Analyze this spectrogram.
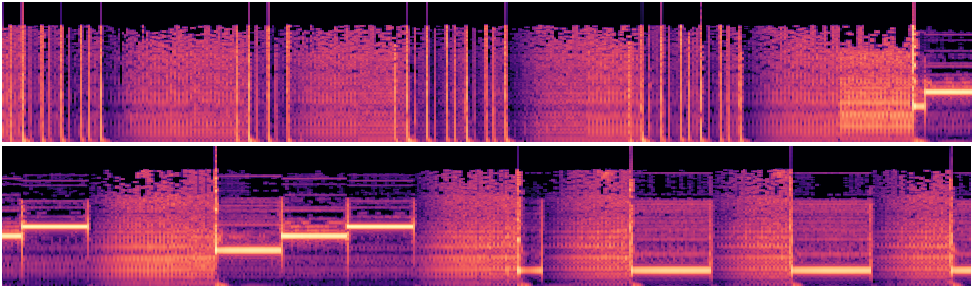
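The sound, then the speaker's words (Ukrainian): Rapid clicks of a rotary or pulse dial come first, then a series of steady electronic tones, ending in repeated short beeps of a busy signal with even gaps. Loud, no voices. A call to the information and public relations service of the Russian Black Sea Fleet, whose line is constantly busy. “Телефон постійно був зайнятий.”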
